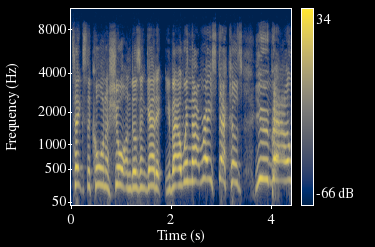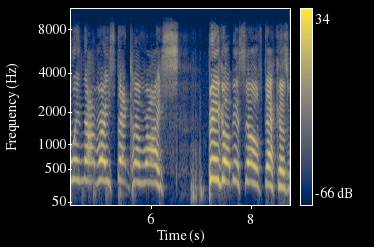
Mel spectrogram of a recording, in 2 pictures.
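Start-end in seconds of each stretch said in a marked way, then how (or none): 1.9-8.8 excited urging. Real, not acted. Urging a player on screen.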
